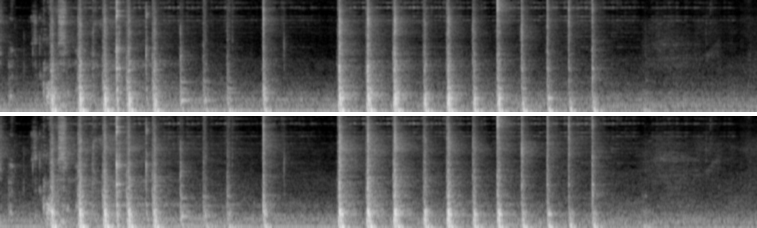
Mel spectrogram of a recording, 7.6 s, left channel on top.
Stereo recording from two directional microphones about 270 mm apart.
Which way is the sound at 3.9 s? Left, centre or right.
Centre.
